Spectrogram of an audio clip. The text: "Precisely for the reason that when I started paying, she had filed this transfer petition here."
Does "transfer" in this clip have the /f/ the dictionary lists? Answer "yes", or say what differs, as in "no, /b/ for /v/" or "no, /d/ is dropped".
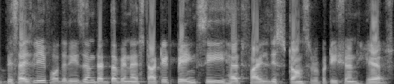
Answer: no, /p/ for /f/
